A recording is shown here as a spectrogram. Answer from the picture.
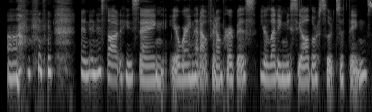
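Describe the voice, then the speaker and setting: A woman with an ordinary speaking voice and medium pitch talks at a fairly slow pace, her loudness very even and her pitch varying in an ordinary way. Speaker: graphic designer. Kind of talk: casual chat, hentai review.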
